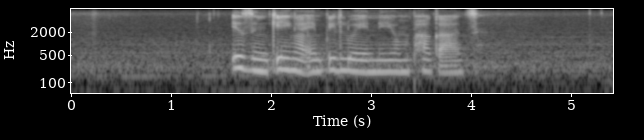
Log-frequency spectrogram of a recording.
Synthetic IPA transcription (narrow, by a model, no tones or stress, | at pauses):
iziŋkʼiŋaempʼilwenijom̩pʰak̬a̰ːt͡sʰi̥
